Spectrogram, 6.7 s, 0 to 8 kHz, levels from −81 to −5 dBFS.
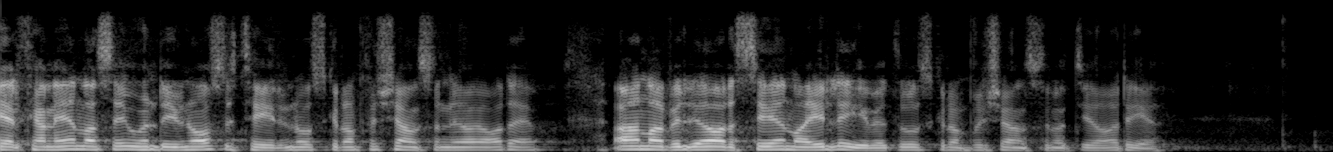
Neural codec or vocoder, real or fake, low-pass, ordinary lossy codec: codec, 16 kHz, 8 kbps, FunCodec, trained on LibriTTS, 25 frames a second; fake; 7.2 kHz; none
